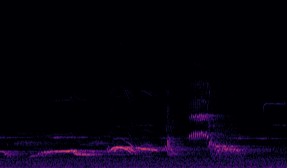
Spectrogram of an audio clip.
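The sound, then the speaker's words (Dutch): A blackbird sings in the morning, a flowing, warbling phrase of clear whistled notes, rising and falling over about two seconds, heard alone and fairly faint against a quiet background. “Tijd voor een praatje met de medemens en ochtends gewekt worden door een mereltje. Mijn mereltje.”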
